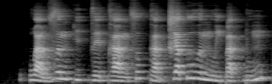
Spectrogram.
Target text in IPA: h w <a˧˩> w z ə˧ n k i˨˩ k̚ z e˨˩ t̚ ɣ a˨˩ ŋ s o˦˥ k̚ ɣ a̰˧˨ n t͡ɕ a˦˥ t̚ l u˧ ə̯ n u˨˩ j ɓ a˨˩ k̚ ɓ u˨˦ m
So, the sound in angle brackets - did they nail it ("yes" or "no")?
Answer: yes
